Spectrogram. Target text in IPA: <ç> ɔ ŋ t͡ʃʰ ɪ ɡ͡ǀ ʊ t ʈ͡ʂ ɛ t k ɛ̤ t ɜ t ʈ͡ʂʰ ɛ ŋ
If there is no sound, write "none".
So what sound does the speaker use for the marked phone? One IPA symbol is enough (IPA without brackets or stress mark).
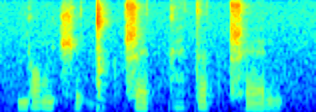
j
